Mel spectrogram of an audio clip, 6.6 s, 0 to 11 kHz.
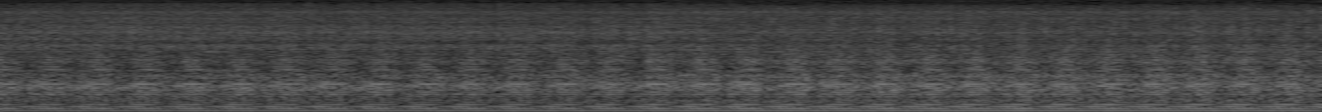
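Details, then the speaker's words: California Air Tools 2010A ultra quiet air compressor running: even fast pulsing about two beats a second over steady motor hum, no knocks; averaged about 75.5 decibels versus over 95 for old pancake compressor; running normally. "[Music] so quite a noticeable different I think you can see it was probably averaging what shows an average around seventy five and a half decimals compared to the other compressor which was easily above 95 decibels so a noticeable difference in sound"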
